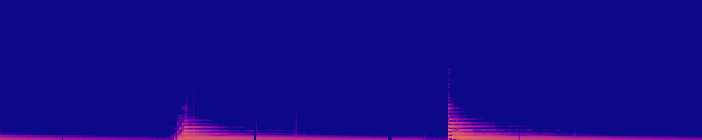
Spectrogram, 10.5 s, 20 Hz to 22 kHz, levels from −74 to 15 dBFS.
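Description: At 0.92 s the music cuts to silence for about 20 ms and then resumes further along, as if it had kept playing. This is a Bluetooth dropout, likely a late radio packet discarded before the headphones could play it. The same gaps return at 3.80 s (41 ms) and 5.82 s (61 ms), lengths that fit roughly two and three lost packets.

At 2.90 s a tiny slice plays twice with a hard join, heard as a brief click-like stutter. This is a repeated buffer: fresh audio arrived late, so the last block of about 10.7 ms, which fits a 512-sample buffer, was replayed. Almost nothing is skipped. It recurs at 5.31 s.

From 6.95 s to 7.07 s a deep thump breaks in, decaying over about 25 ms. This is a phantom power thump, a supply switched on or off on a live input whose voltage step punched through the coupling capacitors.

At 7.78 s another 20 ms Bluetooth dropout silences the music.

At 8.62 s the stutter returns as the repeated buffer plays twice more, a slightly longer buzz.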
